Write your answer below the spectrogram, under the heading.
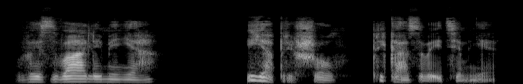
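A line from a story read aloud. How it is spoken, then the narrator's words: Barely audible. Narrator (Russian): он сказал едва слышно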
